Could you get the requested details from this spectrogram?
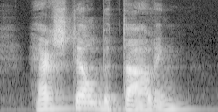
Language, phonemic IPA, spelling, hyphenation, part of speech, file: Dutch, /ɦɛrˈstɛl.bəˌtaː.lɪŋ/, herstelbetaling, her‧stel‧be‧ta‧ling, noun, Nl-herstelbetaling.ogg
- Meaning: reparation (imposed payment for presumed transgressions)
